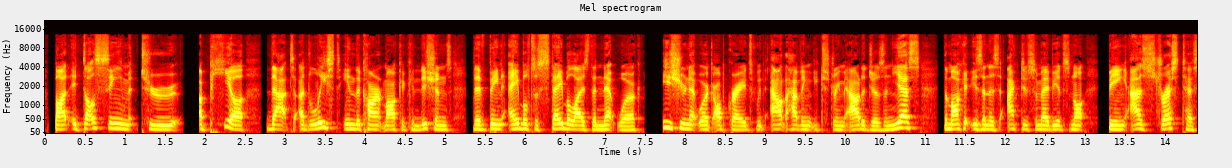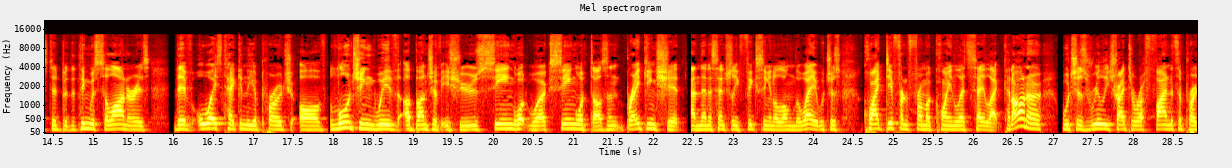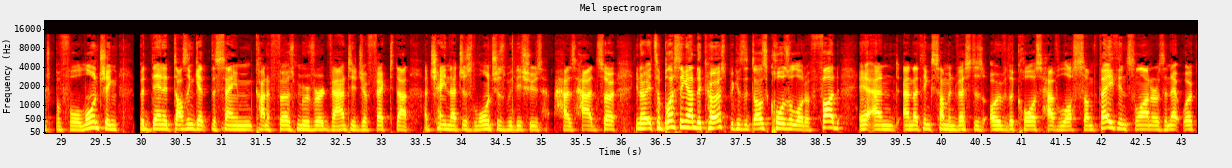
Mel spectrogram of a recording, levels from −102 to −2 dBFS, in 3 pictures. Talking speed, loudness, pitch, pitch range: 215 wpm, -20 LUFS, 150 Hz, 140-165 Hz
